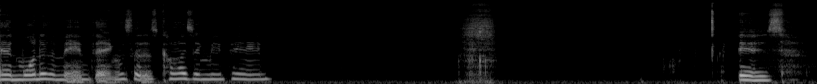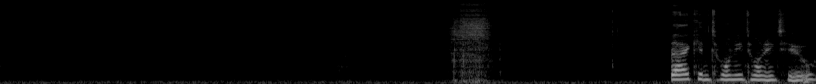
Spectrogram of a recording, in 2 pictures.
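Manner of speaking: tearful, crying speech. Letting out what causes the speaker pain, crying while talking. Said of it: "So here I am once again crying".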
